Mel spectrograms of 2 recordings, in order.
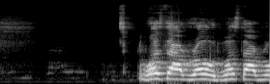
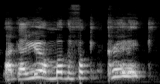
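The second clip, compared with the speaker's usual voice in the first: sassy challenge; 6 semitones higher, faster than usual. Acted. Imagined retort to a critic.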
